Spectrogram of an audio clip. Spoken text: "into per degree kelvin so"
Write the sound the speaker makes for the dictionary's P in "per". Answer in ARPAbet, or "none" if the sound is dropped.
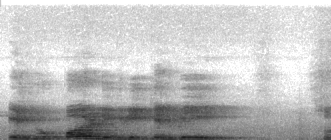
P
